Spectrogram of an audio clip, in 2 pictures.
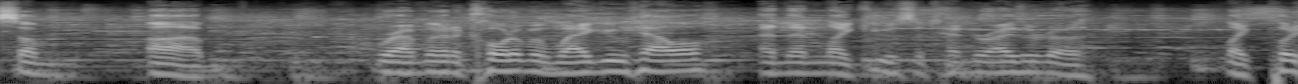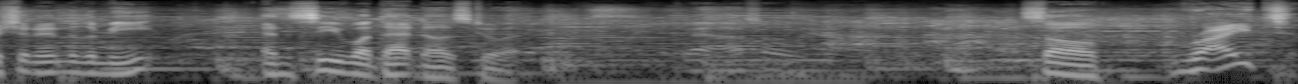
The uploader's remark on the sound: Recorded at the STD, where the music just kept getting louder and louder.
